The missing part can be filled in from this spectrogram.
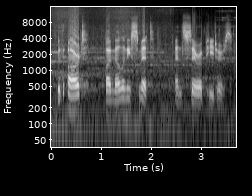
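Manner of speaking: ordinary delivery, nothing marked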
